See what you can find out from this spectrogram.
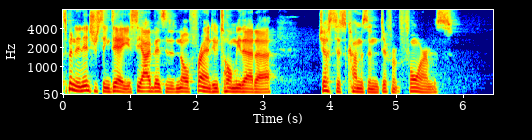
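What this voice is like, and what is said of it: Put-on accent, slipping in and out. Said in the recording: “You don't mind if the accent comes in and out.”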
